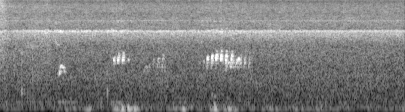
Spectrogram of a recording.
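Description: Near silence with a few faint, short chirps from young Muscovy ducks, the longest about two seconds in, over a steady faint high-pitched hum.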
